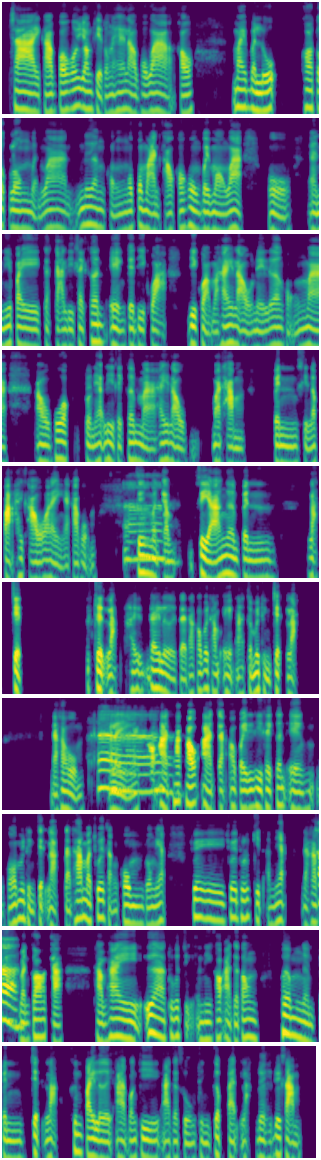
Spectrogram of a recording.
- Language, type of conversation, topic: Thai, unstructured, การตั้งงบประมาณช่วยให้ชีวิตง่ายขึ้นไหม?
- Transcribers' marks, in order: "เรื่อง" said as "เนื่อง"; other noise; "จะ" said as "จำ"; other background noise; tapping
